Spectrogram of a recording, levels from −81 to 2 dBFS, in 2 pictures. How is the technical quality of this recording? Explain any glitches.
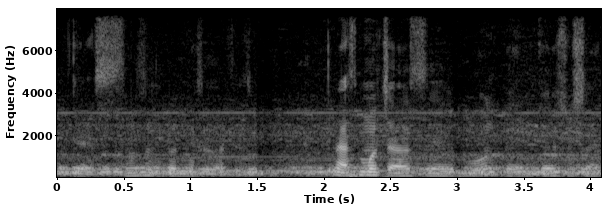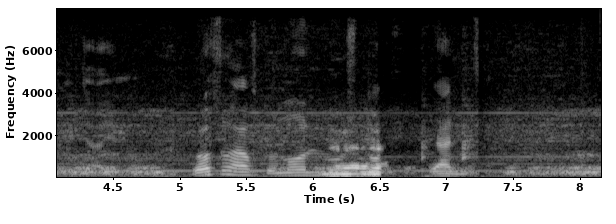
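The recording has clear call-path faults. A loud echo runs through nearly all of it, and the speech briefly dips three times.

Echo leak covers 0 to 6.59 s and again 7.07 to 8.16 s. A copy of the speech returns about 376 ms late, then about 303 ms. It is only slightly quieter than the original. The likely cause is a loudspeaker echo the far end's canceller failed to remove.

Speech suppressed in double talk appears at 1.54 to 1.63 s as a moderate dip, at 5.26 to 5.33 s as a slight dip, and at 6.53 to 6.95 s as a near-dropout. The likely cause is an echo canceller turning down its own talker along with the loudspeaker echo during overlapping talk.

The call microphone processing passes nothing above 8 kHz.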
